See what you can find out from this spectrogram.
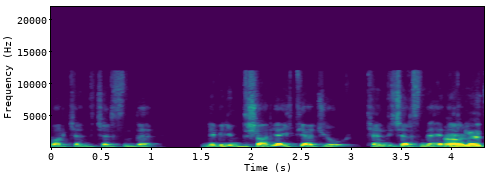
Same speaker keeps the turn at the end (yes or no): no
